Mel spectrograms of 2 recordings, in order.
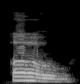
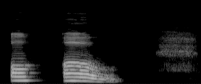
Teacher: I round my lips and then I round them even more, it's a diphthong, so it's a two-part sound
